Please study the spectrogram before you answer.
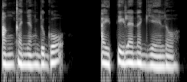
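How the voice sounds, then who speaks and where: A woman's voice: a bass voice, steady tone, unhurried, a little mellow, dry recording, studio quality. A woman reading a scripted story as an audiobook narrator, in a dramatic storytelling style.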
